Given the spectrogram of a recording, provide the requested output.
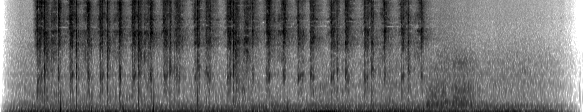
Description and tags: mySound TBB Tuncay
Sounds from objects that are beloved to the participant pupils at the Toverberg school, Ghent
The source of the sounds has to be guessed, enjoy.
belgium, cityrings, toverberg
